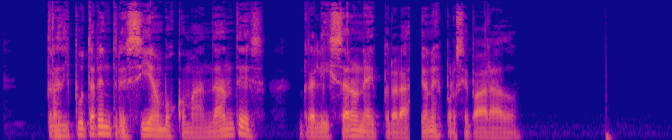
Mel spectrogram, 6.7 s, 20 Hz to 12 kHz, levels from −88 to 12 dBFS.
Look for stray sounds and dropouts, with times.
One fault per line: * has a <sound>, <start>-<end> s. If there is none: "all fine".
* has a dropout, 4.1-4.2 s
